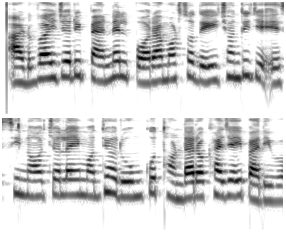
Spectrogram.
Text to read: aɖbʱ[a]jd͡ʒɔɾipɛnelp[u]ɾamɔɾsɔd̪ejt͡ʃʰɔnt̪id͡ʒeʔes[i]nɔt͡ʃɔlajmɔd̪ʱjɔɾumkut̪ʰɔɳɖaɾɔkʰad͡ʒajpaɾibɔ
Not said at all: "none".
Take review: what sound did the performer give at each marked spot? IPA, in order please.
a, ɔ, i

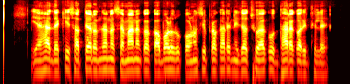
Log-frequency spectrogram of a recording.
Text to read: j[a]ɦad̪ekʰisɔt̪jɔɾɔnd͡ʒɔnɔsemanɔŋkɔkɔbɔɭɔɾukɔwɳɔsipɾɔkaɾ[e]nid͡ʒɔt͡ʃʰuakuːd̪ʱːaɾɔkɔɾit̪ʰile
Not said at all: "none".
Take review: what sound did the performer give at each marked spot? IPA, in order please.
e, e

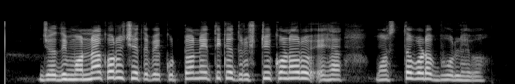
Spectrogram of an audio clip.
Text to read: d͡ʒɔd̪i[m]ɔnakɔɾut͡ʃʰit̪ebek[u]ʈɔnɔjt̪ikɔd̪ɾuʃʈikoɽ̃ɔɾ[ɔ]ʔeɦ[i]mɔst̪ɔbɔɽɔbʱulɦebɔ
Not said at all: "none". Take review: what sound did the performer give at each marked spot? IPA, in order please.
m, u, u, a

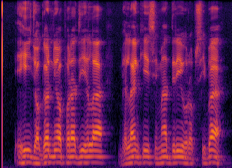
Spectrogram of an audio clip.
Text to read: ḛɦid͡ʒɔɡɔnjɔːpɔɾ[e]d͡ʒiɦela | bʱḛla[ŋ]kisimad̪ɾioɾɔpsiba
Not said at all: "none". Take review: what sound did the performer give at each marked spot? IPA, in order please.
a, ŋ

